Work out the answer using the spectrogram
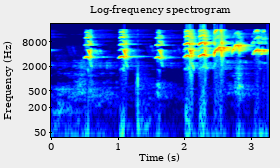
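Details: Birdsong at dawn in a small park during breeding season: spaced chirps about every half second, then a dense burst of high whistled and buzzy notes.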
